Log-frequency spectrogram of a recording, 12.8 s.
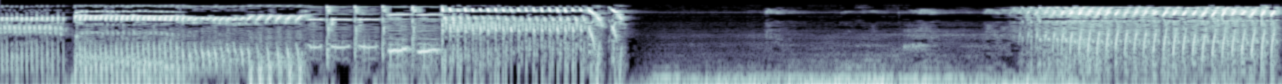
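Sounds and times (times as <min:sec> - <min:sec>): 
canary trilling: 0:00.0 - 0:06.3, 0:10.0 - 0:12.8.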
